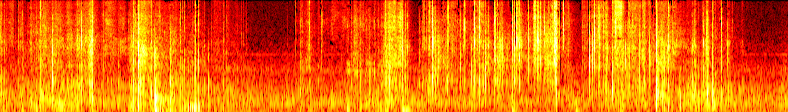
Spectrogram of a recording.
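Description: Crinkly plastic wrapper of a Shopkins blind pack being crumpled and torn open by hand, with rustling of the folded paper collector's guide. The crinkling comes in two spells, one at the start and a longer one from about four seconds in.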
